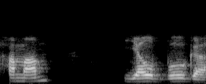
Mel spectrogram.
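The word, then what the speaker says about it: Hammam Yalbugha: We traced it to the Hamam Yelbuga. I'll spell it.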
